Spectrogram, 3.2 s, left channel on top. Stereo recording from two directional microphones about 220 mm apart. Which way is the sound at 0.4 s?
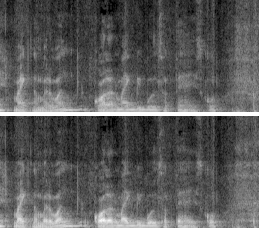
20° left (ahead or behind).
